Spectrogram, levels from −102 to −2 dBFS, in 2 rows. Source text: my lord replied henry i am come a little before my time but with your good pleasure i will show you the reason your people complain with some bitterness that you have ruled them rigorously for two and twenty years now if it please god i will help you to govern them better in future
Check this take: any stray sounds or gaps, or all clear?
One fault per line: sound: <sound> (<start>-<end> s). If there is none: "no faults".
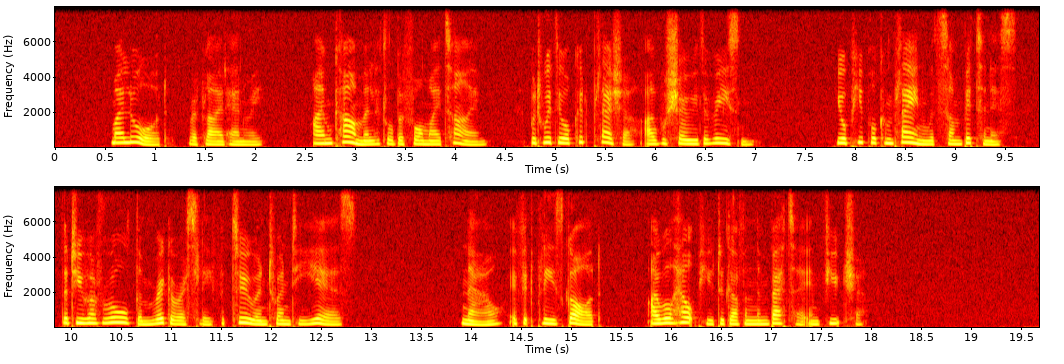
no faults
